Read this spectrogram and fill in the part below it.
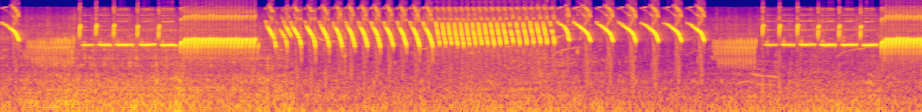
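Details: Canary song in the morning from kept birds: long, varied phrases mixing steady flat trills, rich buzzy rolls and runs of rapid falling sweeps, changing tempo throughout with short pauses between sections.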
